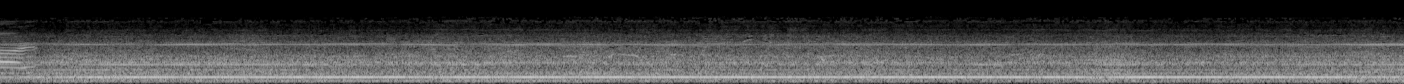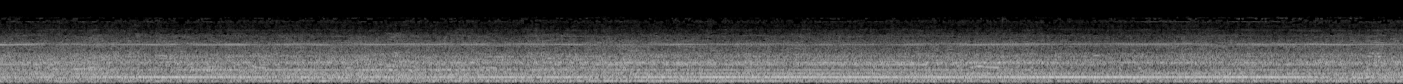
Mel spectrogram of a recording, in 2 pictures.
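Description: Steady mechanical drone of the cable car station's gondola drive machinery: a constant low hum with a thin higher whine over it.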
